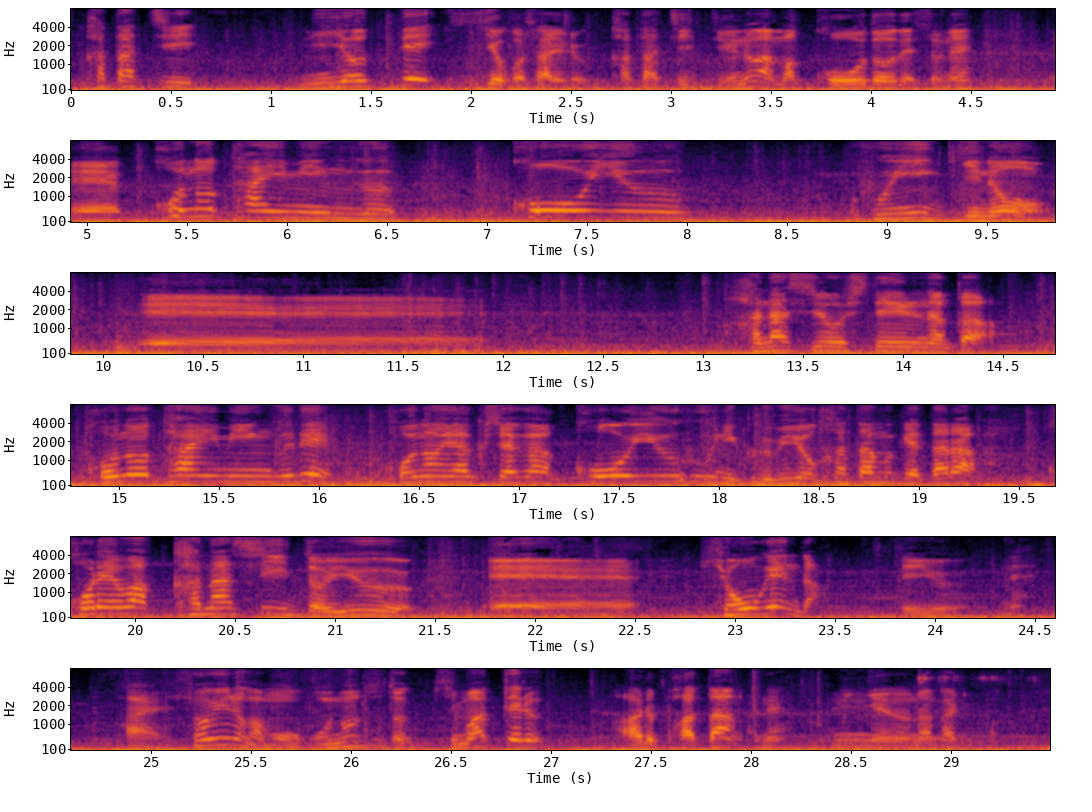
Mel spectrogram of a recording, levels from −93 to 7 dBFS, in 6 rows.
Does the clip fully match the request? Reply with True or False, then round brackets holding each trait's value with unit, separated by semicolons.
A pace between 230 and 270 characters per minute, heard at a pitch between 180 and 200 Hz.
False (265 characters per minute; 75 Hz)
